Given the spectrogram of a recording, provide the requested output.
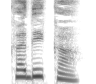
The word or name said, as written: ಘಾತುಕ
